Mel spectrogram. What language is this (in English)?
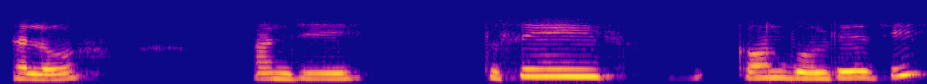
Punjabi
